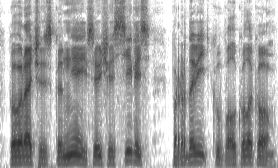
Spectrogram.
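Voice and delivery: ordinary delivery, nothing marked

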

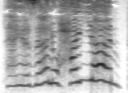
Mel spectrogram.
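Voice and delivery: high, loud, stretched-out cheer; jubilant. A narrator's reading. Tank fish see Nemo alive, loud jubilant cheer. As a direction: cheer it out with joy. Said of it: "فابتهج سكان الحوض".

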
